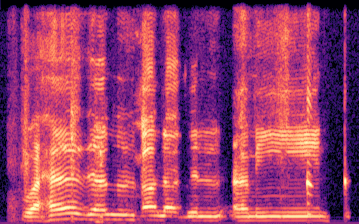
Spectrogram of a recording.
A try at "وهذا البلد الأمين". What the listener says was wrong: It's flat.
